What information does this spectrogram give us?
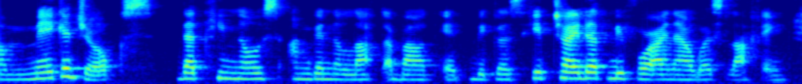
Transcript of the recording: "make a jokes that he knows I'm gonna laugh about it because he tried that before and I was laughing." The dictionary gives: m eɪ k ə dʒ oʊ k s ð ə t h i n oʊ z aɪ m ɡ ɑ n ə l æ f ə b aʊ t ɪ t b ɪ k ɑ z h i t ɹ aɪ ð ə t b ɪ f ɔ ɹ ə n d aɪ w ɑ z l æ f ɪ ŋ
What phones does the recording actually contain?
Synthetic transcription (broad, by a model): m eɪ k ə dʒ oʊ k s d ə t h i n oʊ s aɪ m ɡ ɑ n ə l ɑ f ə b aʊ t ɪ t b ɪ k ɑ s h i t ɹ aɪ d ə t b ɪ f ɔ ɹ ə n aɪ w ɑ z l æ f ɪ ŋ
